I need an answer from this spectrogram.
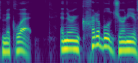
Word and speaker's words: Miclette: It's a story of the Miklet family and that's pronounced Miklet and their incredible journey of survival.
